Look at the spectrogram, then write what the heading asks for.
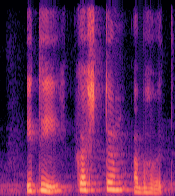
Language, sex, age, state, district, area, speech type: Sanskrit, female, 30-45, Karnataka, Udupi, urban, spontaneous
